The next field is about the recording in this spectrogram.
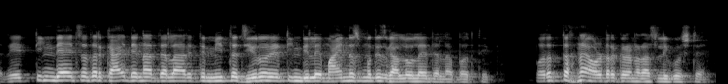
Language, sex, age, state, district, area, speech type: Marathi, male, 30-45, Maharashtra, Raigad, rural, spontaneous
